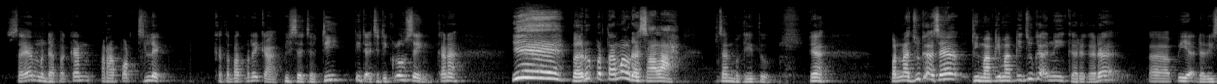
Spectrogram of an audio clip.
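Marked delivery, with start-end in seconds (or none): 5.1-6.7 loud mocking jeer, starting high; scornful complaint. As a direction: jeer loudly as an exasperated customer. Imitating a scornful customer's complaint. (cemoohan kesal dengan suara keras)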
